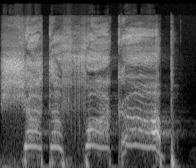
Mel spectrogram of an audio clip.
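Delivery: put-on, very high, screaming kid's outburst. Recounting a kid turning to his dad in the bleachers, imitating the kid screaming. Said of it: "and just screams".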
